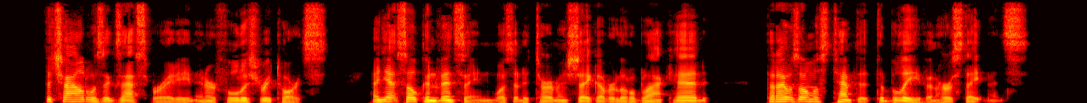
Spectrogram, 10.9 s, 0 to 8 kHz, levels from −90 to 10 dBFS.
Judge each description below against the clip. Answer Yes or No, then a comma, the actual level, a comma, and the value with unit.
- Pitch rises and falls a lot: Yes, wide, 7.4 semitones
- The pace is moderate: Yes, average, 170 wpm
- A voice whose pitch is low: Yes, low, 105 Hz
